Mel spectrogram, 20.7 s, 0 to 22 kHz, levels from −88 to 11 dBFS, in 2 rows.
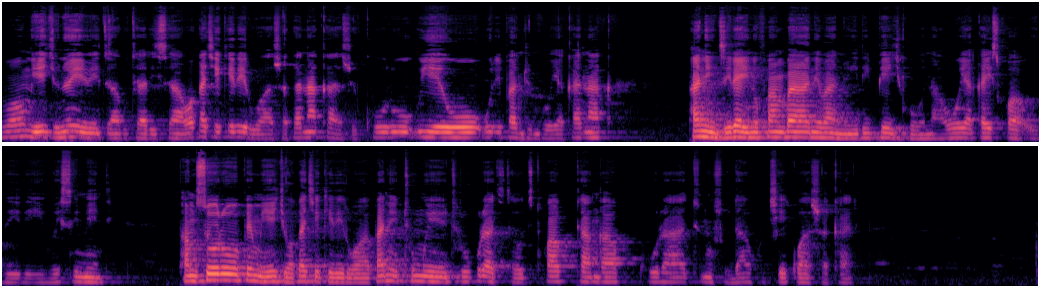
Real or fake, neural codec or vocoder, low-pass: real; none; 19.8 kHz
